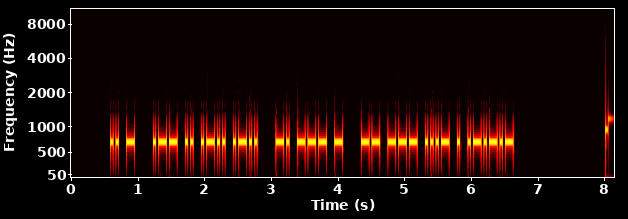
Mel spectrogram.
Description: Morse code, heard as a keyed tone, about 30 wpm, 700 Hz. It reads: IT WILL NOT MOVE.
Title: Sentences from Top 1000 Words - Review Part 1 - 30wpm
